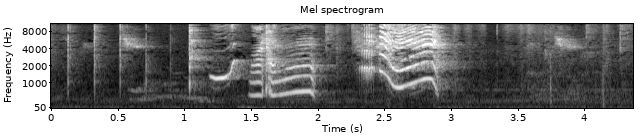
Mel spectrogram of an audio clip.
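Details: Talking pet parrot indoors, known for saying "mitthu" and "mummy", gives two strained, word-like utterances that swoop up and down, the second louder and longer, after soft tapping sounds in a small room.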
